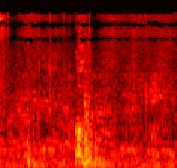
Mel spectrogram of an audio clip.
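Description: A heavy box thuds down onto a stand.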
